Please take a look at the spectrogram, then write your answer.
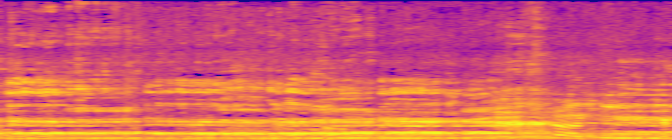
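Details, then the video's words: Howler monkey howling in a continuous, droning voice with steady stacked tones and a slightly wavering pitch, ending with a short downward slide. "Howler monkey vocalisation"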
